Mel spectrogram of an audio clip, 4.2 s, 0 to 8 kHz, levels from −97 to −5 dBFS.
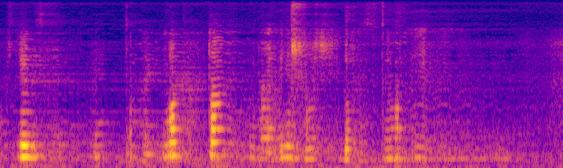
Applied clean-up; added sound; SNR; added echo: neural mask model DeepFilterNet 3.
